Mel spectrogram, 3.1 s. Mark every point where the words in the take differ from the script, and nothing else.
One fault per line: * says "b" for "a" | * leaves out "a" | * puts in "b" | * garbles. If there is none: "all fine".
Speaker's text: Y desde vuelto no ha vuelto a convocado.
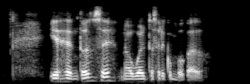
* says "entonces" for "vuelto"
* puts in "ser"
